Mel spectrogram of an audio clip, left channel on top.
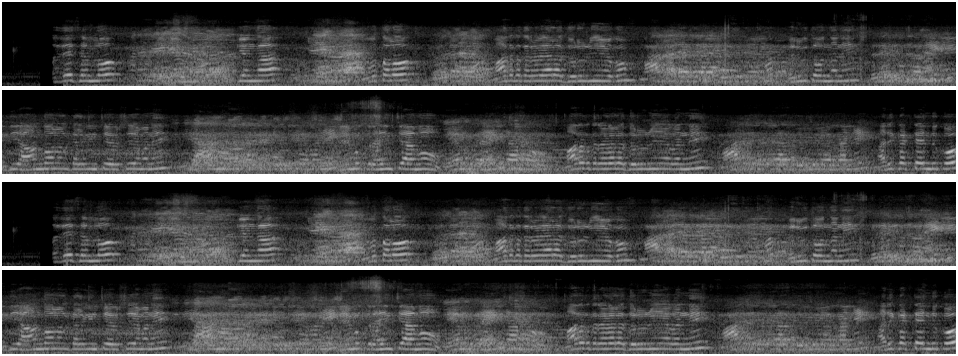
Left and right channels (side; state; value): both; normal; correlation 0.85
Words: ముఖ్యంగా యువతలో మాదక ద్రవ్యాల దుర్వినియోగం పెరుగుతోందని, ఇది ఆందోళన కలిగించే విషయమని మేము గ్రహించాము. మాదక ద్రవ్యాల దుర్వినియోగాన్ని అరికట్టేందుకు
